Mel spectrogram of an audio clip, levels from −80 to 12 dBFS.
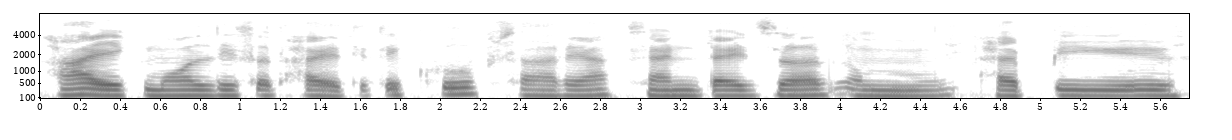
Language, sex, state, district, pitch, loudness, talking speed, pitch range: Marathi, male, Maharashtra, Dhule, 150 Hz, -37 LUFS, 135 wpm, 145-155 Hz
